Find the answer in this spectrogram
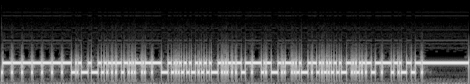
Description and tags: rtty 75 1000hz
RTTY at 75 baud data mode. Recorded straight from an encoder. May be useful, who knows :) - Need any other ham data modes?
radio, ham, rtty, baud, 75, data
